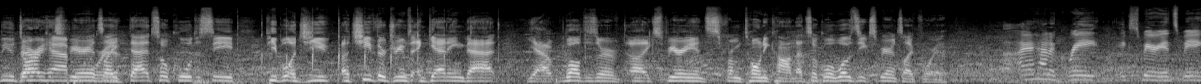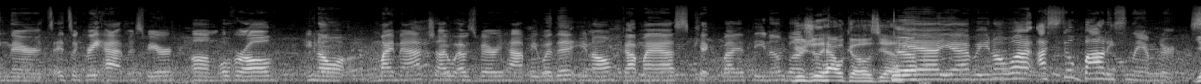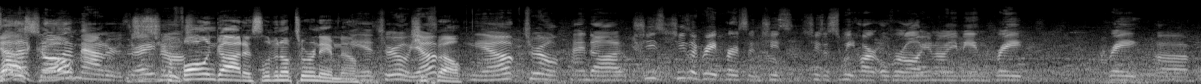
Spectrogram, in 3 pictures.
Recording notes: joins the show LIVE from Wrestlebash 22 courtesy of Parker Kane Promotions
